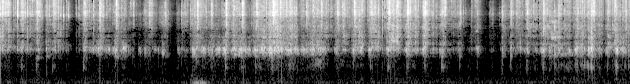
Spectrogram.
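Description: Faint, dense clicking and rattling of small plastic diamond-painting drills shifting against each other in a plastic tray as it is tipped and handled.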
